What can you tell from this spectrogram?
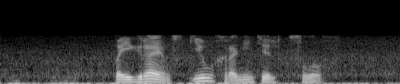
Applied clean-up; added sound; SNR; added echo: neural separator model SepFormer WHAM!.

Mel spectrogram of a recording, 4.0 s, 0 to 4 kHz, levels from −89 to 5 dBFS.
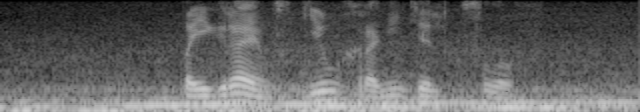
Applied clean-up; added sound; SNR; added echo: none; Mechanisms / Bicycle; -3 dB; none.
